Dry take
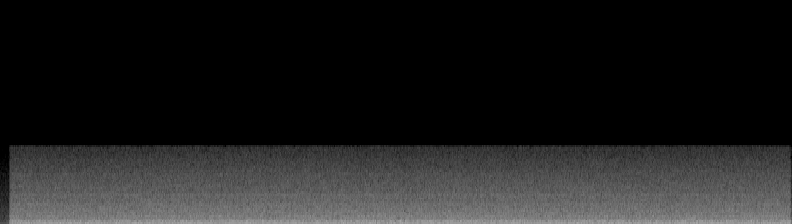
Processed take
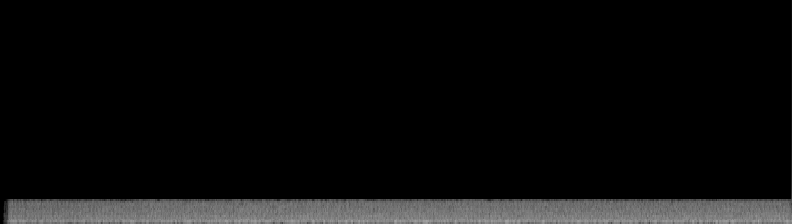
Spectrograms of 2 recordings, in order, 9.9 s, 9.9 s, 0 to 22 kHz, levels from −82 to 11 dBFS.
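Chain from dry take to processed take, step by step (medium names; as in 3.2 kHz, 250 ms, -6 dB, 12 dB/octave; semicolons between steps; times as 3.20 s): granulator, pitch spread up and down by 0 st; echo that smears into a reverb 919 ms, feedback 64%, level -5 dB; FFT band-pass 270–2300 Hz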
